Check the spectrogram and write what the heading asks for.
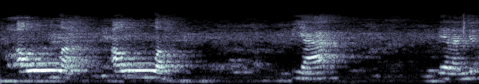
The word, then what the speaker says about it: Allah: Allah itu ee ketika mengucap lafaz Allah jangan ada yang ee mengucapnya dengan ada suara wnya Allah. Allah. Jangan ada yang baca seperti itu. Bacanya Allah.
